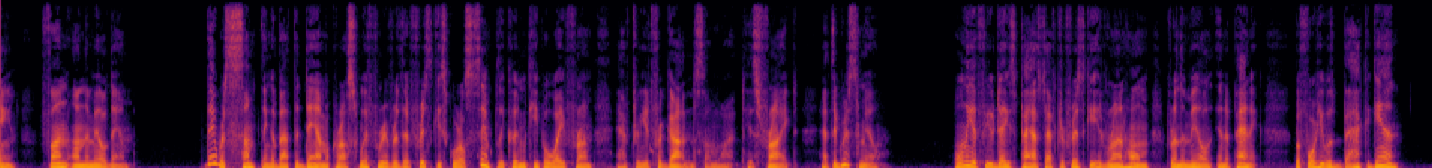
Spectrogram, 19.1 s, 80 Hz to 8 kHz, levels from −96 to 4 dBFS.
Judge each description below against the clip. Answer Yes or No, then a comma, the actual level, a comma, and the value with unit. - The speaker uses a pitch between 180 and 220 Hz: No, low, 125 Hz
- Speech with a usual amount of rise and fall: No, wide, 6.4 semitones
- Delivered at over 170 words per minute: No, average, 165 wpm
